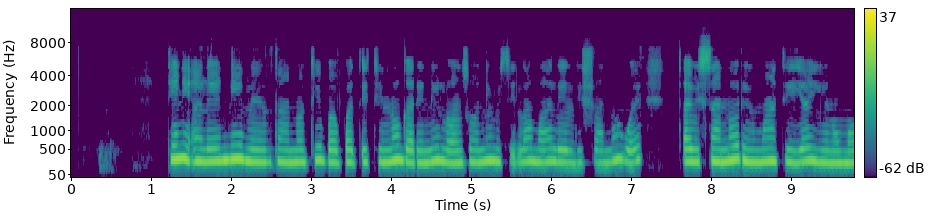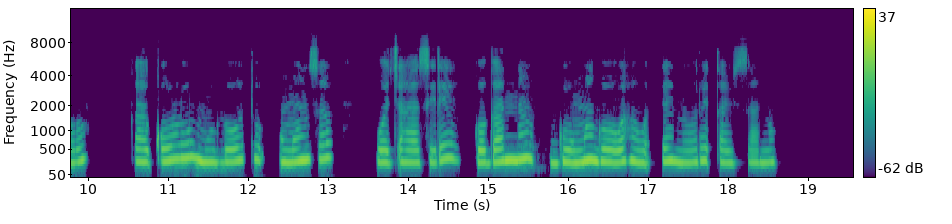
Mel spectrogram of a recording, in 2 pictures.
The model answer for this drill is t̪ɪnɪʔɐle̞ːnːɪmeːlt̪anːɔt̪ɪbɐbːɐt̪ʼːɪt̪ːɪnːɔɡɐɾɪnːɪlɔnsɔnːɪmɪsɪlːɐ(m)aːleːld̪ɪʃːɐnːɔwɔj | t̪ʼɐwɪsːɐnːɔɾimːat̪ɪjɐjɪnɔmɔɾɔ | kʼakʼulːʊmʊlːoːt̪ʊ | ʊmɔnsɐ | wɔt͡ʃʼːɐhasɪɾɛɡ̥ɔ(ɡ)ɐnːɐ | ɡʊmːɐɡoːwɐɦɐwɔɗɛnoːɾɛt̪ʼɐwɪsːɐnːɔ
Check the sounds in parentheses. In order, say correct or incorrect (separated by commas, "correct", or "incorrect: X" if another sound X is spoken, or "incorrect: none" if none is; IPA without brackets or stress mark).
correct, correct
